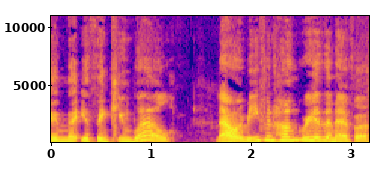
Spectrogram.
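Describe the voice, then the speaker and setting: With lively intonation and a medium pitch, a woman talks in an unremarkable speaking voice. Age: 40s. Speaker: podcast host. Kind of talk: interview.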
